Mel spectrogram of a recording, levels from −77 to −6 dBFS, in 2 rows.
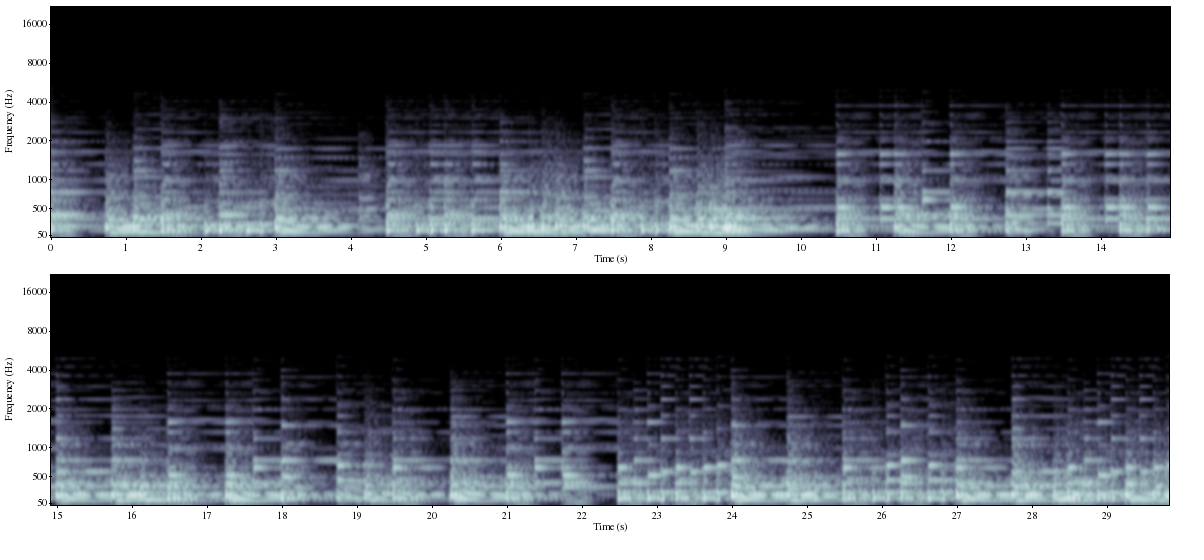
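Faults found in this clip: No faults found.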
